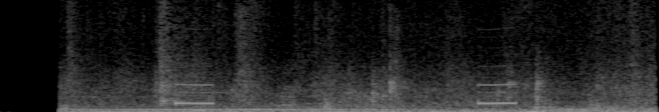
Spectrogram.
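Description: electronic beeps

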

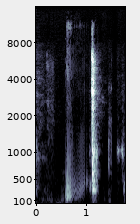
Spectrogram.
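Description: fart

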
